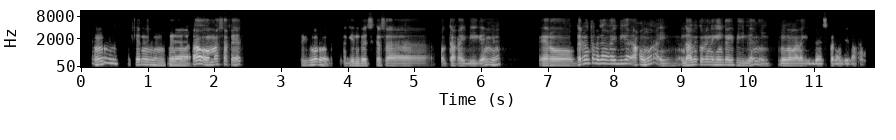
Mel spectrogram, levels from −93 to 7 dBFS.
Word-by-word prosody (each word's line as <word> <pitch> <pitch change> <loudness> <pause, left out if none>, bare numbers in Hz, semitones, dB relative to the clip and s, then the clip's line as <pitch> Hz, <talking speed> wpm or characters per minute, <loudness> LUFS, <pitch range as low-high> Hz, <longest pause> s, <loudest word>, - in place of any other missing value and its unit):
Mm, 215 - 0 0.2
ganun 155 0 +2
yun 130 -1 -3
kaya 125 0 +4 0.2
oo 205 0 +10
masakit, 170 - -2 0.9
siguro 145 +5 +1 0.3
nag 115 - -10
invest 115 0 0
ka 120 - 0
sa 110 - +1 0.7
pagkakaibigan 105 -1 -2
niyo, 150 0 -1 0.6
pero 120 -1 +2
ganon 225 +1 +1
talaga 225 -3 +1
ang 215 - 0
kaibigan 210 0 0
ako 155 - +2
nga, - - -6
eh, 105 - -5 0.2
ang - - -4
dami 140 +3 +4
ko 165 - -2
rin 160 -1 -2
naging 150 0 +1
kaibigan, 130 0 -2
eh, 105 - -8 0.2
may 110 - +3
mga 110 0 +2
naging 105 -1 -5
bestfriend 100 -1 -1
din - - -4
ako. - - -14
130 Hz, 170 wpm, -25 LUFS, 115-160 Hz, 0.9 s, oo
